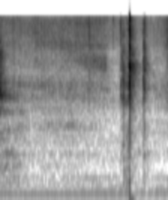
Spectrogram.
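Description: Fingernail picking at the edge of a security seal sticker on a cardboard box: quiet for most of the time, then a few sharp clicks close together about three-quarters of the way in, over a low steady hum.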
